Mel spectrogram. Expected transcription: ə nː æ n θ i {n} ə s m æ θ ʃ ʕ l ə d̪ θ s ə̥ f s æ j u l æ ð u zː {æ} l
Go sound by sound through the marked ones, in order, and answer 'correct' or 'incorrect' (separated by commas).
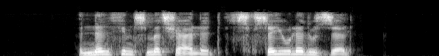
incorrect, correct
